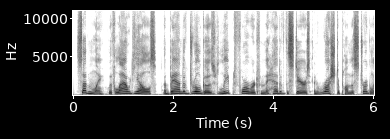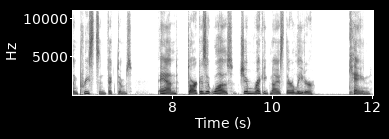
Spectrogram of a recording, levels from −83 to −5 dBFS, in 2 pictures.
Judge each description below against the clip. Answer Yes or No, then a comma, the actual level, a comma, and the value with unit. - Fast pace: No, average, 165 wpm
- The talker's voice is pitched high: Yes, high, 200 Hz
